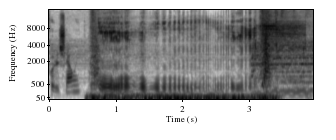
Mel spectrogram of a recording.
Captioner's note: farting; upbeat music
